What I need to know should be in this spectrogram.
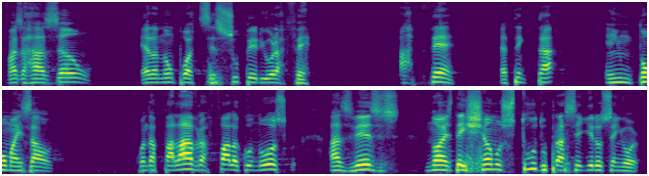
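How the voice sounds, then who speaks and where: A man with a Brazilian Portuguese accent preaching a sermon as pastor, fervent and swinging between soft talk and shouting. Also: a little high, steady tone, moderate pace, no room sound.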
